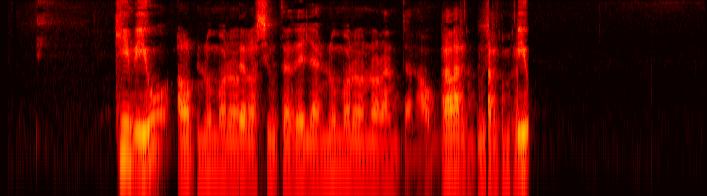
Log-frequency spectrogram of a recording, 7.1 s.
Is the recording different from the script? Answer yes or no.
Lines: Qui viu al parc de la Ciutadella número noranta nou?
yes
